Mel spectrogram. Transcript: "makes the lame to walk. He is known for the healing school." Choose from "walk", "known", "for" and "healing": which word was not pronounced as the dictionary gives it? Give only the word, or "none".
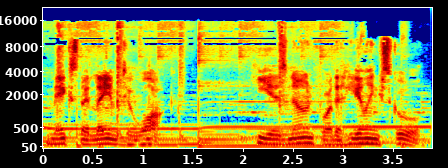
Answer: none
